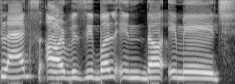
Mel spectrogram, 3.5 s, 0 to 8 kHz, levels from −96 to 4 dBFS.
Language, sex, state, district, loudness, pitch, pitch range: English, female, Assam, Kamrup Metropolitan, -11 LUFS, 235 Hz, 225-245 Hz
